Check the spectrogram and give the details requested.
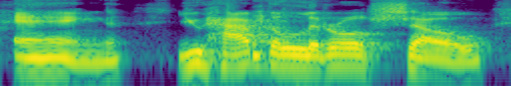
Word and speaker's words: Aang: the one who said they didn't even pronounce his name right girl is pronounced Aang you have the literal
